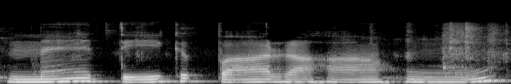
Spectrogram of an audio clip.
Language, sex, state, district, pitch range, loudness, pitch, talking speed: Hindi, male, Madhya Pradesh, Bhopal, 115-135 Hz, -15 LUFS, 120 Hz, 60 wpm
